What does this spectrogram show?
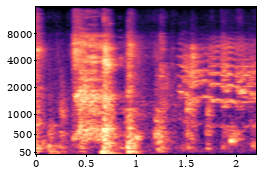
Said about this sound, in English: I got the, The cough. the dry cough attack. It'll pass. It will pass.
